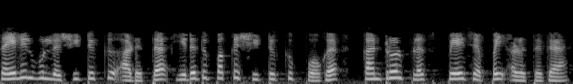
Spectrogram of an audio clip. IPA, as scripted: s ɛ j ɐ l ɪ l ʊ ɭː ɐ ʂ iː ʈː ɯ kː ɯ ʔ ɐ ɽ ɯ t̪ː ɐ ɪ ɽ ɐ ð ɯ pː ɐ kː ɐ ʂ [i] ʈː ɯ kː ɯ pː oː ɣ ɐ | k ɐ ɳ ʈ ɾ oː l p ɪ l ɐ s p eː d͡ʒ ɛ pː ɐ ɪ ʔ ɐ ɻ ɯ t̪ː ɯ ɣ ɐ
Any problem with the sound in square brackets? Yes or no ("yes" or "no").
yes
